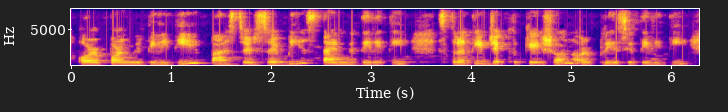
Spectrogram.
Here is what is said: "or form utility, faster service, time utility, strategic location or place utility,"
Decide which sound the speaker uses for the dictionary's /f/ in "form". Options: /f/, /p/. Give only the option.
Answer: /p/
